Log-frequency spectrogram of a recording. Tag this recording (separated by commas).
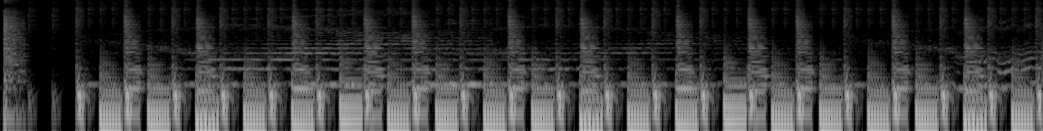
Music, Background music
